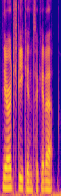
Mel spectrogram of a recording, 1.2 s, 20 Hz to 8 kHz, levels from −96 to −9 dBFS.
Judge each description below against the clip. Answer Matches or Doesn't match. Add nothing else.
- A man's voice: Matches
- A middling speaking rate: Doesn't match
